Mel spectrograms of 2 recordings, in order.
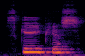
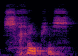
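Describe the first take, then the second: First: The word starts with a hard 'sk' sound. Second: The word starts with a throaty 'sch' sound. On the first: The speaker calls it wrong. "they have trouble pronouncing the word" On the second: The speaker calls it right. "but it is scheepjes"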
